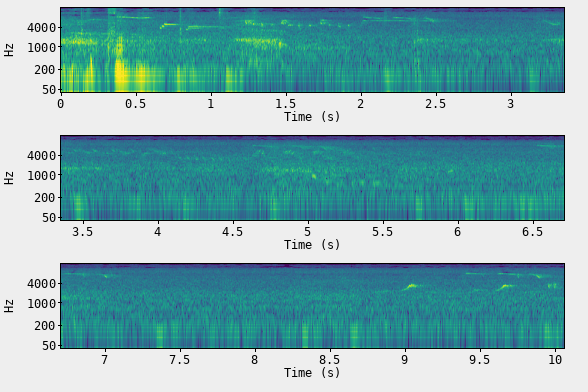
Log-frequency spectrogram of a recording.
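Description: Quiet outdoor ambience with wild birds giving short, scattered high chirps and calls throughout. A brief snatch of a voice is louder near the start.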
